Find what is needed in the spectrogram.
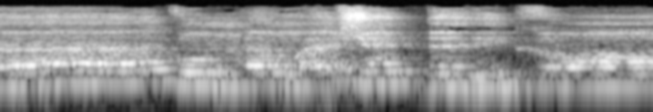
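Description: A man chanting Quran recitation in a slow, melodic style, holding long notes and sliding between pitches in ornamented turns.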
